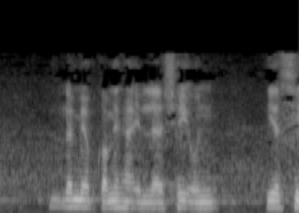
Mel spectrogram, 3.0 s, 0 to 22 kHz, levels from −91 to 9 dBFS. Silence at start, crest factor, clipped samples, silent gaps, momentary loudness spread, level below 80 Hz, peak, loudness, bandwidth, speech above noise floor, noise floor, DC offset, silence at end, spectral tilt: 0 s; 16 dB; under 0.1%; none; 18 LU; -60 dBFS; -10 dBFS; -26 LUFS; 8 kHz; 20 dB; -46 dBFS; under 0.1%; 0 s; -5 dB/octave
